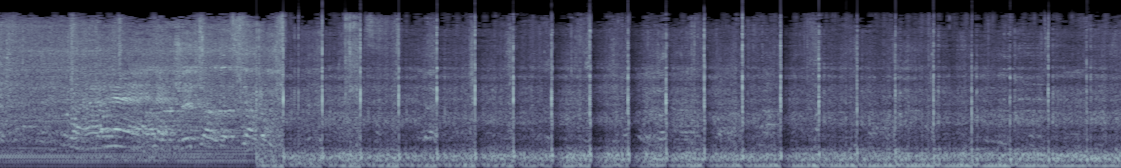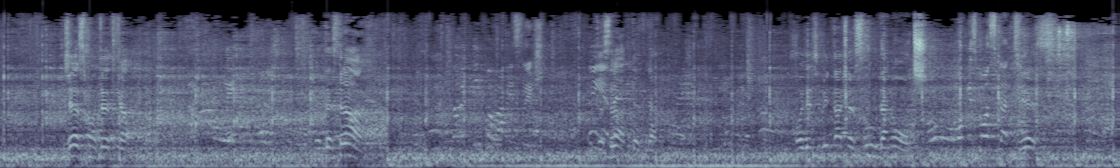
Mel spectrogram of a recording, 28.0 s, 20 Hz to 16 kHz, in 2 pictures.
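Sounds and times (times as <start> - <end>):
voices talking: 0.0 - 28.0
low rumble on microphone: 3.0 - 28.0
footsteps: 3.1 - 28.0.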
